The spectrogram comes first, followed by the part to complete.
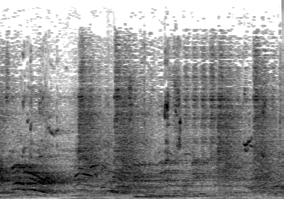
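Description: Live basketball game sound: the ball bouncing on the hardwood court, with scattered voices of players and crowd echoing in the arena.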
